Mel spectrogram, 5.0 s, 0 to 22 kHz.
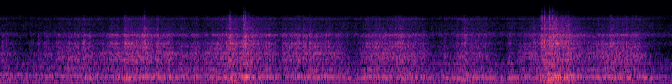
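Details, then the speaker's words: Westcott titanium scissors being sharpened on a Tormek T8 wet grinder at a steep angle, around 45°: a steady wet grinding rasp broken by harsh chattering bursts. The chatter is suspected to come from the high grinding angle; cause not confirmed. "And you hear that chattering that it's nice and grinding and then all a sudden it's I'm not sure what's causing that. probably just grinding at such a high angle."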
